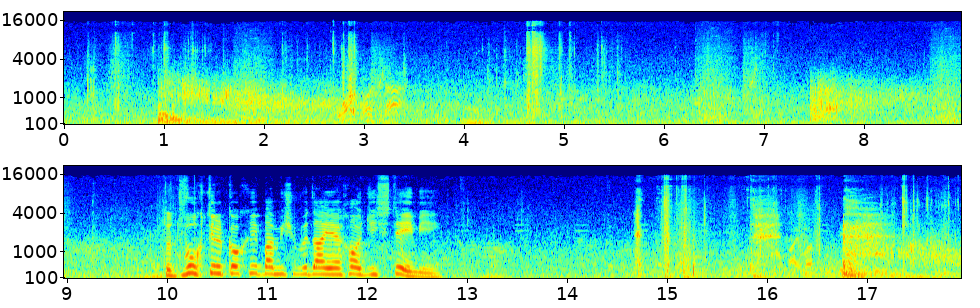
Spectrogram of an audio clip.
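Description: A rifle fires with a sharp crack that echoes away.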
